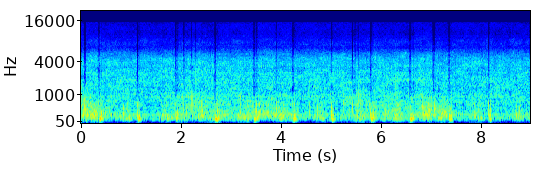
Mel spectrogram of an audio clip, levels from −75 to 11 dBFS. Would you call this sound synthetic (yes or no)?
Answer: yes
